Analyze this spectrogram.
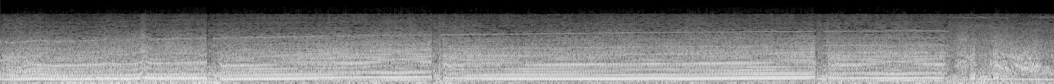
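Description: A racing car engine howls at full throttle, shifting up through the gears.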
